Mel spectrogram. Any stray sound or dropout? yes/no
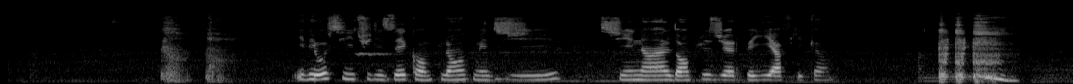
yes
